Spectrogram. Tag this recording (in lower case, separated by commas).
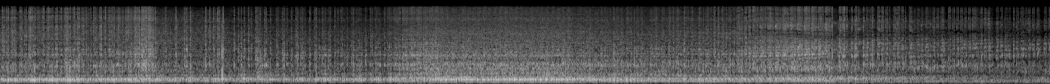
vehicle, truck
